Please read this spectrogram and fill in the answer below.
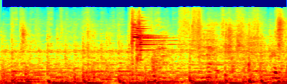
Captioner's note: suspenseful music continues; ax clanks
